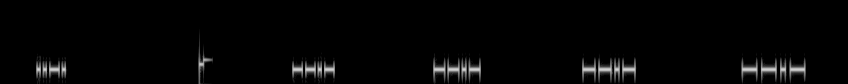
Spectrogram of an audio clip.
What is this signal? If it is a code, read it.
Morse code, heard as a keyed tone, about 34 wpm, spaced as for 8 wpm, 700 Hz. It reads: F QQQQ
